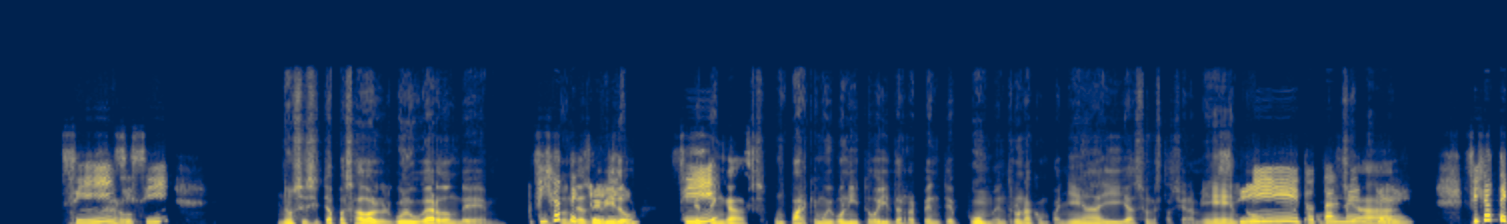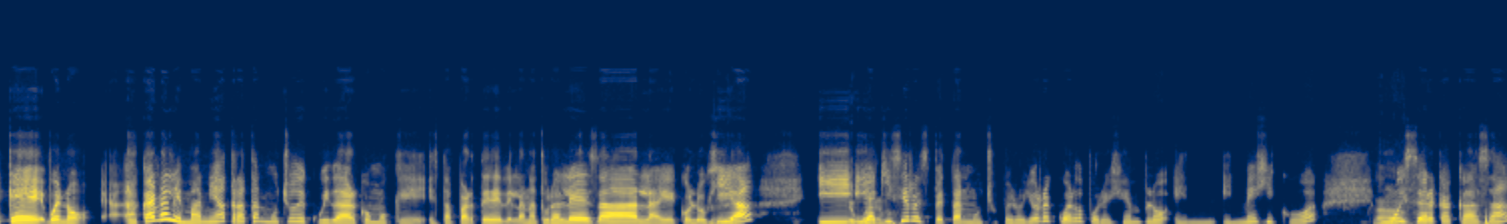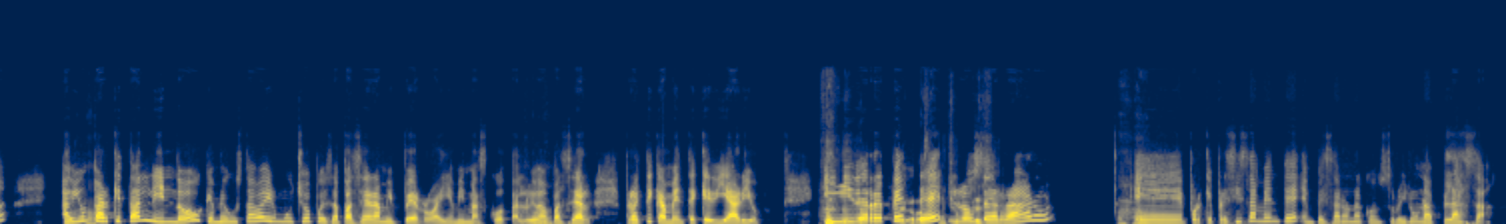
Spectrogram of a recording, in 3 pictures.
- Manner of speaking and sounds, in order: laugh
- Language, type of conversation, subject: Spanish, unstructured, ¿Por qué debemos respetar las áreas naturales cercanas?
